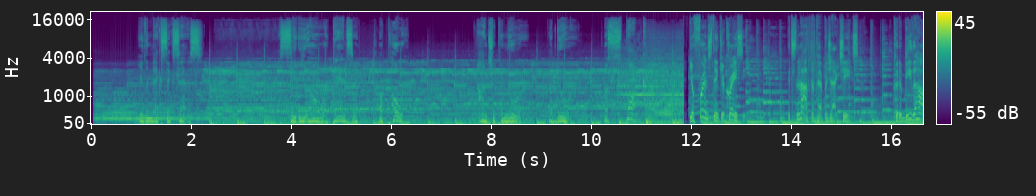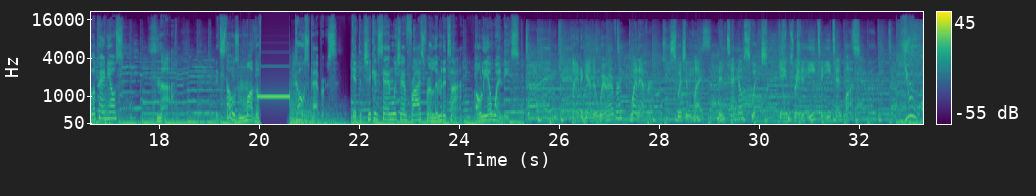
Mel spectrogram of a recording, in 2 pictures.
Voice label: Commercial, voiceover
